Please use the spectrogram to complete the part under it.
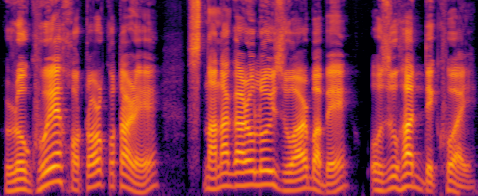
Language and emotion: Assamese, neutral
